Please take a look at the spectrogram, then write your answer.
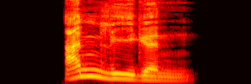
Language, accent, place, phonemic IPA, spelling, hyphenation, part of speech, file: German, Germany, Berlin, /ˈanˌliːɡən/, anliegen, an‧lie‧gen, verb, De-anliegen.ogg
- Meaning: 1. to lie close (to some implied surface), to touch, to fit (tightly) 2. to abut, to be adjacent 3. to be applied 4. to steer (in a particular direction)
